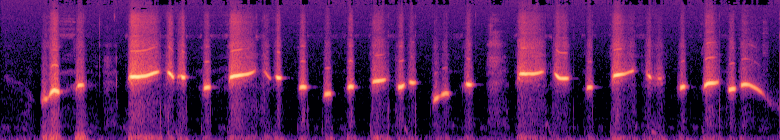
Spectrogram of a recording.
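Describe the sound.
A person whistles a jaunty TV show theme-tune melody alone, a clear string of short and held notes with brief pauses, rising and falling in a bouncy rhythm.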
